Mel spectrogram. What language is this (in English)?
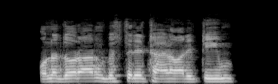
Sindhi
